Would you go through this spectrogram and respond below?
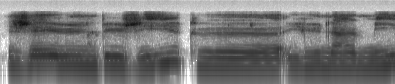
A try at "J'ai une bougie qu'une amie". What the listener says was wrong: At your stage now, guys, we should be linking k and un and k and il and k and l quite naturally.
